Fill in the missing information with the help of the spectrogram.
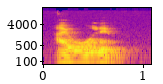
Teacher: The T is silent when you have NT together.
